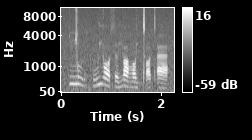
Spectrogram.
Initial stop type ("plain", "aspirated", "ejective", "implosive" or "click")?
click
